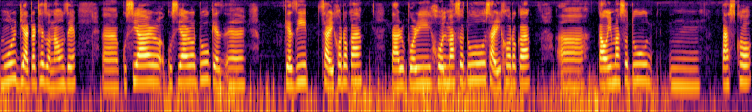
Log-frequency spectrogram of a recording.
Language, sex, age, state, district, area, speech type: Assamese, female, 18-30, Assam, Dhemaji, rural, spontaneous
